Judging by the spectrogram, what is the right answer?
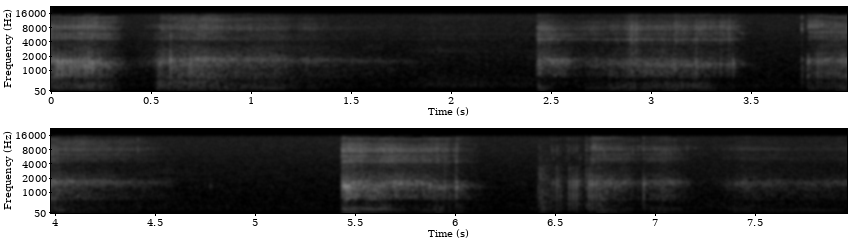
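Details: Baby snoring during an afternoon nap that turned into deep sleep: soft, rasping snores, about four breaths in eight seconds, with quiet pauses between them; snoring.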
